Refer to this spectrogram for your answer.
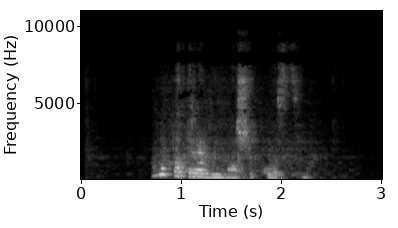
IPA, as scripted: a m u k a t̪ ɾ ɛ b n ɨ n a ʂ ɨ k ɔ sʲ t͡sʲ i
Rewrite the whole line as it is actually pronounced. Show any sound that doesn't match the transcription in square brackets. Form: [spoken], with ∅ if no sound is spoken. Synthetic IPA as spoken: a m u [p] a t̪ ɾ ɛ b n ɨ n a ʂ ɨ k ɔ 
